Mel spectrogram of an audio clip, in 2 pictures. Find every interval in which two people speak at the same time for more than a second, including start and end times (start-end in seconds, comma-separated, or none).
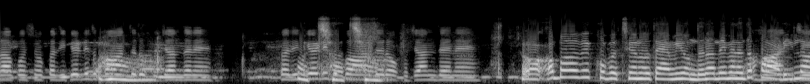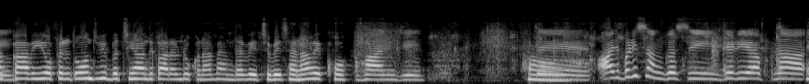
none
